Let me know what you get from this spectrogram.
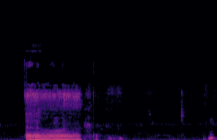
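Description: A French bulldog lets out a single drawn-out snore, a low, rattling buzz with a rough, noisy edge that stops abruptly after about a second. The room then falls quiet, with only faint soft breathing afterwards.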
